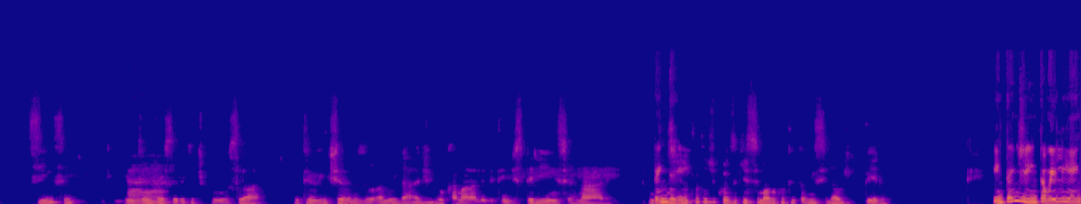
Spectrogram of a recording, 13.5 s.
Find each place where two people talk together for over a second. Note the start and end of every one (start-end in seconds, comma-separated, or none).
none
